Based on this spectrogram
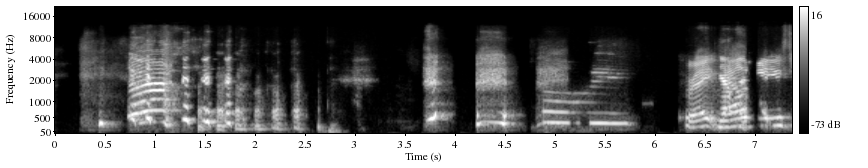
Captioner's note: laughter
